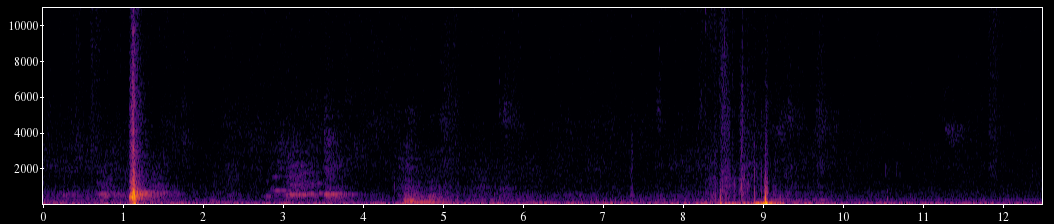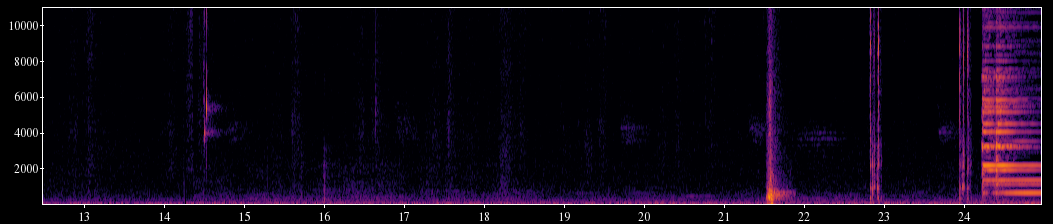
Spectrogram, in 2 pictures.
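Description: Hands squeeze and crumble a dry, crumbly mixture.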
